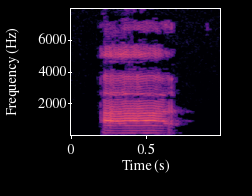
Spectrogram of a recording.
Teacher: the first tone which is the horizontal tone a just on the flat.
